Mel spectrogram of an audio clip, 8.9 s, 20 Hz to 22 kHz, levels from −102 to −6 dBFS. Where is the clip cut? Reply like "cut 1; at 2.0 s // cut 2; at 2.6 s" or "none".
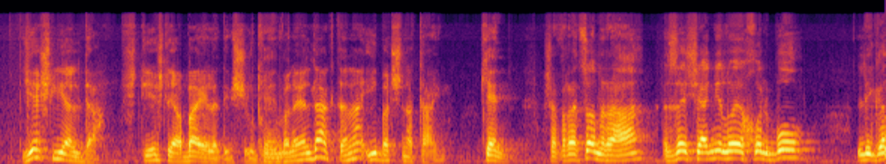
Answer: cut 1; at 4.8 s // cut 2; at 6.6 s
